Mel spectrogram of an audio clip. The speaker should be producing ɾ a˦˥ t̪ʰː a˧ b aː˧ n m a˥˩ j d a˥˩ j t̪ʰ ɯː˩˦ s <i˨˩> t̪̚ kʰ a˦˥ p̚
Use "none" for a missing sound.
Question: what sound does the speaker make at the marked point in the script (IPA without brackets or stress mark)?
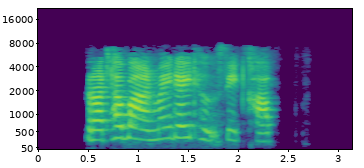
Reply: i˨˩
